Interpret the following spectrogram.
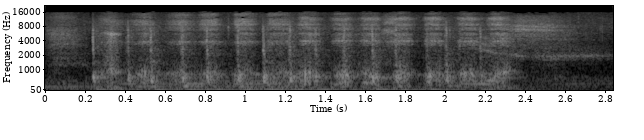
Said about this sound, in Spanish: Era su perro, desesperado, afuera de su cuarto, arañando la puerta.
